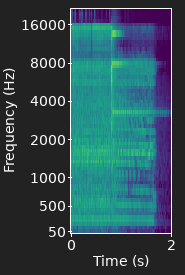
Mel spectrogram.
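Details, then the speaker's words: Samsung manual microwave, model M171N, reported as noisy: loud buzzing drone with steady mid-pitched tone while running, possible shorting sound, cutting out at switch-off. "อ่าการที่ได้รับแจ้งก็คือว่ามันมีเสียงดังนะครับเสียงดังยังไงเดี๋ยวมาดูกันอ่ะ"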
